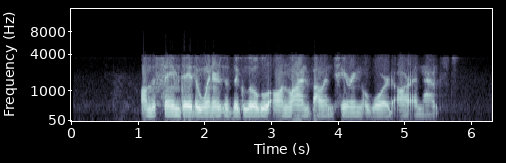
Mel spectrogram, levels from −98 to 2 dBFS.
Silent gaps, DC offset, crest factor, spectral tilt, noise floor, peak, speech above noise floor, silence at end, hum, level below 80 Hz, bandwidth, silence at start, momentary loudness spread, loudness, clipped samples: none; under 0.1%; 16 dB; -11 dB/octave; -71 dBFS; -2 dBFS; 54 dB; 0.85 s; none; -58 dBFS; 4 kHz; 1.05 s; 12 LU; -17 LUFS; under 0.1%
